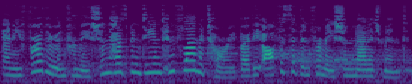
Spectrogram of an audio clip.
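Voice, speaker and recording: A woman's voice: high voice, animated, a little fast, background noise. A woman voicing a polite female AI information hologram who speaks in formal, scripted phrases. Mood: courteous.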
